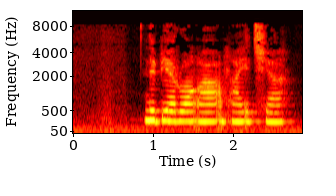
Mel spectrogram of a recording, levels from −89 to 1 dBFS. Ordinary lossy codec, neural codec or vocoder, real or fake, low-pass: MP3, 32 kbps; none; real; 10.8 kHz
